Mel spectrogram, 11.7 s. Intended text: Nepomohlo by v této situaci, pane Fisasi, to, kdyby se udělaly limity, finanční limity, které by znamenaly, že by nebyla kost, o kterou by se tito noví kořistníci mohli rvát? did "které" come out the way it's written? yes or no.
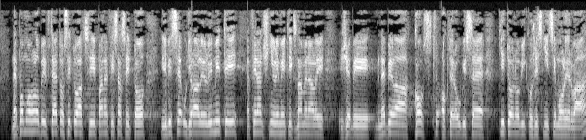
no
